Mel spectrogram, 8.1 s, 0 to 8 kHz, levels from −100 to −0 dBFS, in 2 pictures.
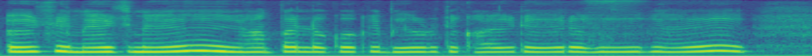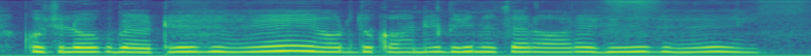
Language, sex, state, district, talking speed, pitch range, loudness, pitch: Hindi, female, Rajasthan, Jaipur, 170 wpm, 230-245 Hz, -15 LUFS, 235 Hz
